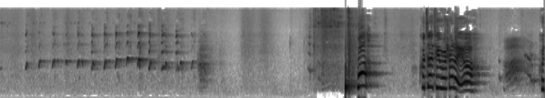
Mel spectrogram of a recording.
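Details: Poodle that has learnt to climb out of his cage, giving a run of short, high, repeated whines, then a Cantonese-speaking voice and a few louder, wavering yelps.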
